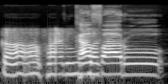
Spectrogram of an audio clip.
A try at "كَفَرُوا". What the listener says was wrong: کفروا کاف کو لمبا نہ کریں.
